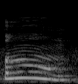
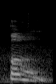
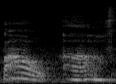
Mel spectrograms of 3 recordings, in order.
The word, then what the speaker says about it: pão: Eu quero pão. Eu quero pão, pão. If you say I want pau, things won't be good for you guys. Sorry to say that, but I'm warning you.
